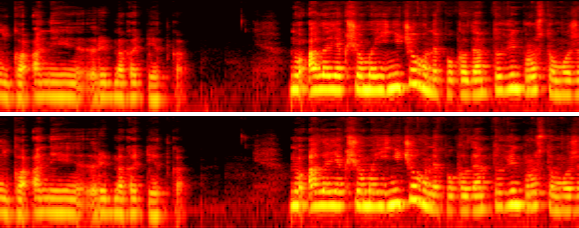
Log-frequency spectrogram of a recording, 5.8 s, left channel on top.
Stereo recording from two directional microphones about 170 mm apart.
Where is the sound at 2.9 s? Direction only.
30° left (ahead or behind).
